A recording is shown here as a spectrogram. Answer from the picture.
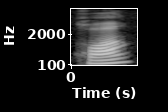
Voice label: "huah9", Taiwanese syllable

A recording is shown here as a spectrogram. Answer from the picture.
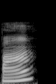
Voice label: "bann9", taiwanese

